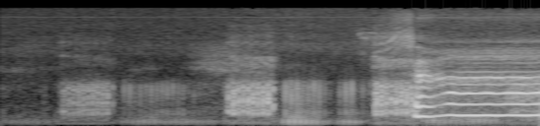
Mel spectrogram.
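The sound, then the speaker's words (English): A cat purrs in several rough, pulsing bursts, each separated by brief pauses, before a clear sustained sung note starts up over the purring near the end. “Hey guys, to get our warm, happy Christmas thoughts started off right, my cat and I are going to sing you a song.”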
